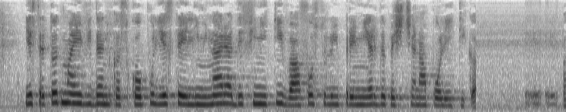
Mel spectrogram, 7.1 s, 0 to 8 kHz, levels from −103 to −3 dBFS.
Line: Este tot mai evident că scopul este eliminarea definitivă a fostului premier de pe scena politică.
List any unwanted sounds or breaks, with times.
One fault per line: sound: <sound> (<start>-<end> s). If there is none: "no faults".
sound: laugh (6.6-7.0 s)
